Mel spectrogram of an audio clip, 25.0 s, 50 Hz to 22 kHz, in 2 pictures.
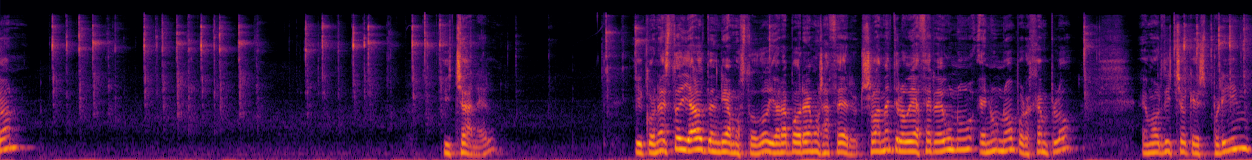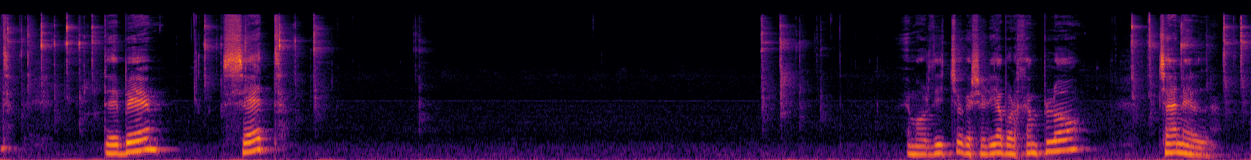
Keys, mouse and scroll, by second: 0.0-5.0 typing, 6.1 Tab, 6.3 Escape, 6.7-15.8 typing, 23.8-25.0 typing.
